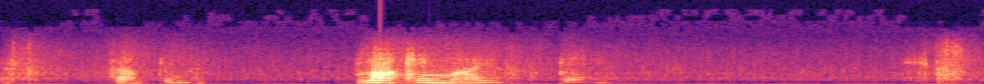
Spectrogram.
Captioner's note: none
